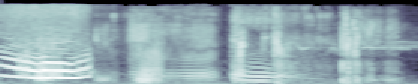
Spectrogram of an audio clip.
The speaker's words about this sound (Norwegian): Ja, en gang så forvandlet det seg til og med til en gigantisk rumpe som bare prompet hele dagen.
